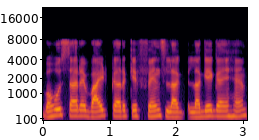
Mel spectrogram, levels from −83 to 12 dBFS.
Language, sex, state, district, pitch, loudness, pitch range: Hindi, male, Jharkhand, Palamu, 155 Hz, -18 LUFS, 145-165 Hz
